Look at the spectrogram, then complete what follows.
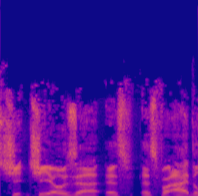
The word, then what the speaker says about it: Chiozza: It's Chiozza. As far I had to look it up myself. It's Chiozza.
